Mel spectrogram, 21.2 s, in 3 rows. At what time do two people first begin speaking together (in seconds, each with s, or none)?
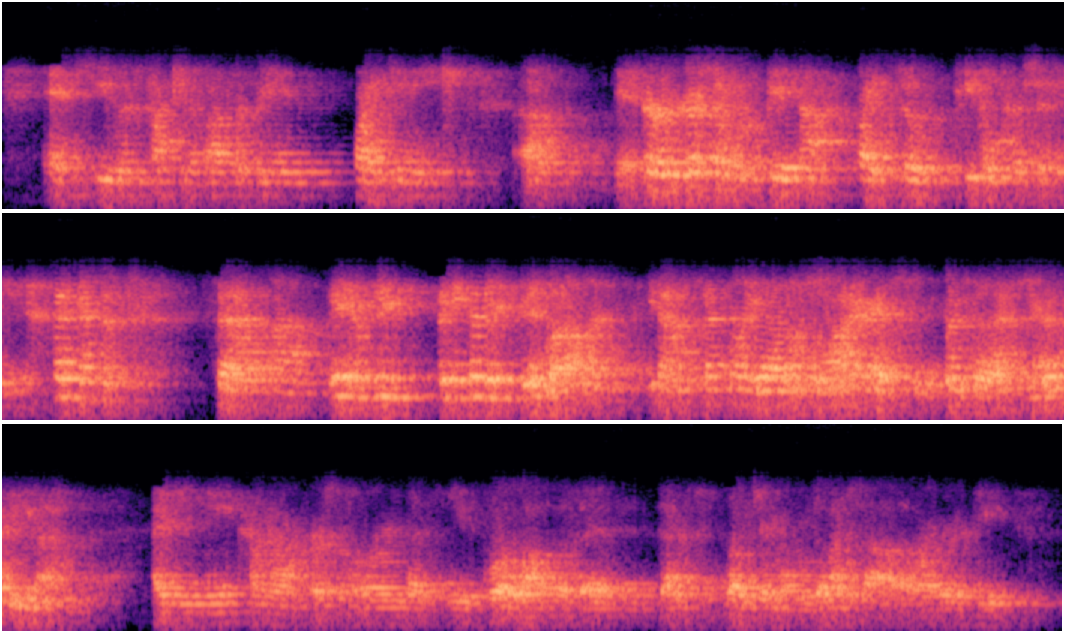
12.0 s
